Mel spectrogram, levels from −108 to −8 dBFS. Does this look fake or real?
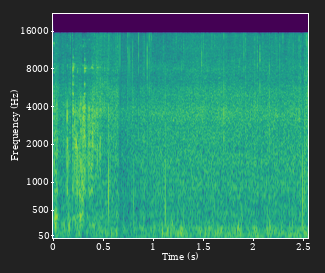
real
